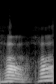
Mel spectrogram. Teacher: हा का उच्चारण स्थान कंठ है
